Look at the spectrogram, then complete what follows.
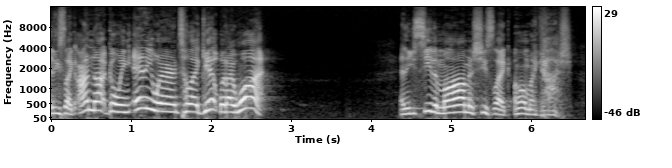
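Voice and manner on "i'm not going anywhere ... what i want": put-on high, loud, furious toddler tantrum yell. Describing a child's tantrum on the floor, imitating an angry child. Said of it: "he's either yelling or he's like angry".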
